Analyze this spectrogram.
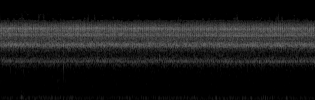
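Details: Cicadas calling while a pet naps nearby: a steady, unbroken high buzzing drone in layered bands, with no pauses across the whole stretch, over faint low rumble.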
